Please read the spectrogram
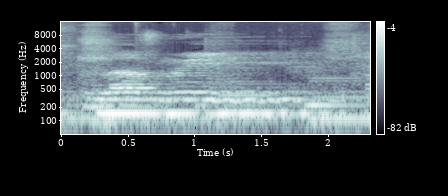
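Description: Slow vocal music: a low voice singing long, held notes, with short breaks between phrases.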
